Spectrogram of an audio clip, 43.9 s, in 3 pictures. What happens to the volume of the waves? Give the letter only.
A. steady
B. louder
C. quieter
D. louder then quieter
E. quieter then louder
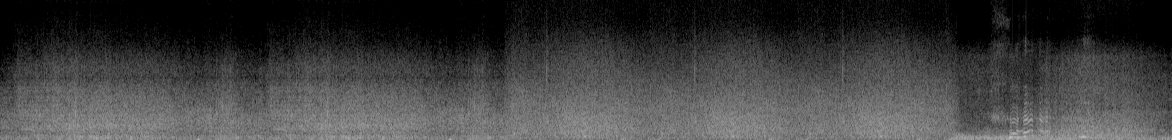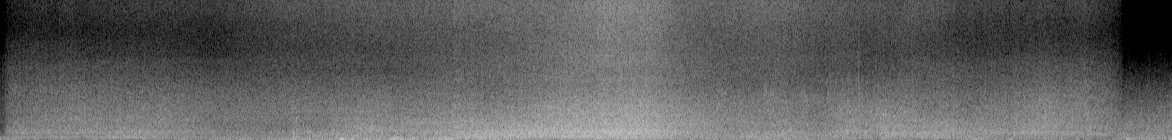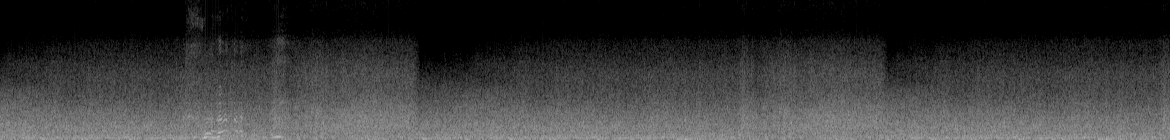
D.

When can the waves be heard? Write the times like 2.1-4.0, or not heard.
0.0-43.8.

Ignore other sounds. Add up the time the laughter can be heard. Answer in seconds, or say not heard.
3 s.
